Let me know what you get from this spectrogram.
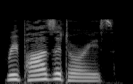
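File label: "repositories", British English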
